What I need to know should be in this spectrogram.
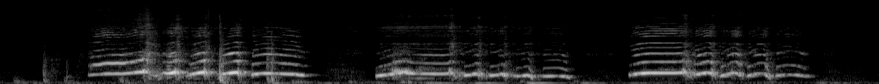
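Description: A puppy whines and howls in high, wavering cries.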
